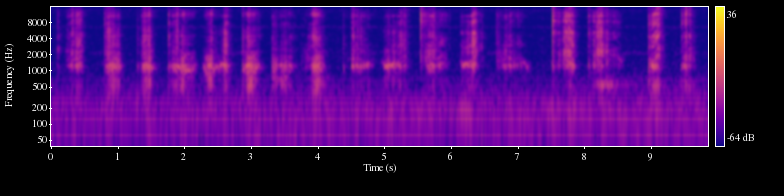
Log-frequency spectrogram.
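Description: A thin tool scratches and scrapes the ridged base of a small, round, clear glass jar held upside down, hollow and empty. Short, bright, raspy strokes repeat at an uneven pace of about two per second, each with a hollow tone around 1 kHz and a high hiss, separated by near silence.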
